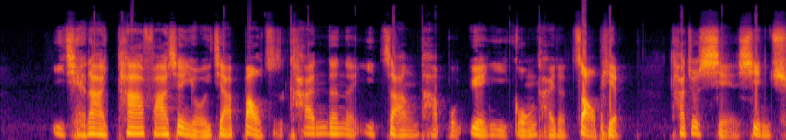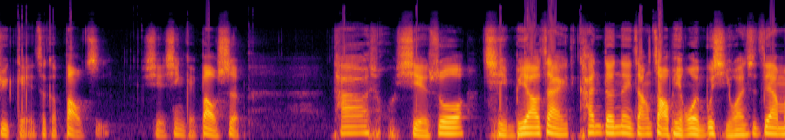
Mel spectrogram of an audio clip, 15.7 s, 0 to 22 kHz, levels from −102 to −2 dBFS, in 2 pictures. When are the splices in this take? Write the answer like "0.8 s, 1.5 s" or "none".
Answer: 1.1 s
